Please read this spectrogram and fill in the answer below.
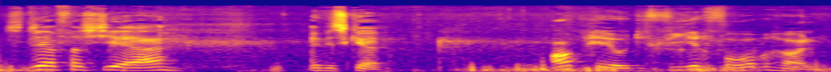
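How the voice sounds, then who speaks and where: Over noticeable background noise, a man talks at a moderate pace with a fairly high pitch and lively intonation. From Funen, Denmark. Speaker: student. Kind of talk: vlog argument. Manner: hesitant.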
